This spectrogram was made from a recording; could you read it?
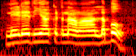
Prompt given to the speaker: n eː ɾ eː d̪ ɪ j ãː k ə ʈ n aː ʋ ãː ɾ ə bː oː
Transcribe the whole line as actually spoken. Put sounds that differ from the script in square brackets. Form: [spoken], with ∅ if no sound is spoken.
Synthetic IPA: n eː [ɽ] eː d̪ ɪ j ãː k ə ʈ n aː ʋ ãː [l] ə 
